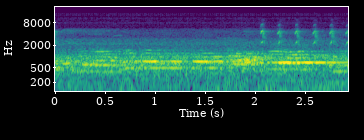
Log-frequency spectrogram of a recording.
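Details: Olive-backed tailorbird giving a quick run of about six sharp, high, evenly spaced notes near the end, after a stretch of steady background hum and faint distant noise.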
